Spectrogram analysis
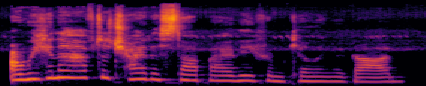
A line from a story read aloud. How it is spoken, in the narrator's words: He sighs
